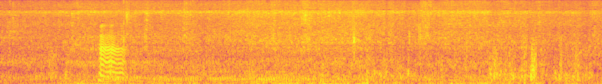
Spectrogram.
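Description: Steady low rumble of a pet trolley's wheels rolling over wet asphalt, mixed with wind buffeting the microphone. A brief pitched vocal sound comes about a second in.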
